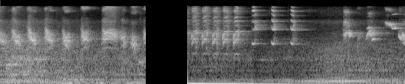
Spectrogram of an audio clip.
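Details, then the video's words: Cendet (long-tailed shrike) with fast, loud sparrow-like chirping in its fighting-style song: quick high twitters in a row, a brief dropout, then more scattered sharp chirps over a low background rumble. "Masteran Cendet suara gereja tarung roll speed tembak volume keras panjang"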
